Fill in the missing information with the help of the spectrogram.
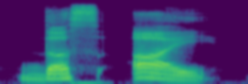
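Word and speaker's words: Ei: كلمة بيضة داس آي.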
